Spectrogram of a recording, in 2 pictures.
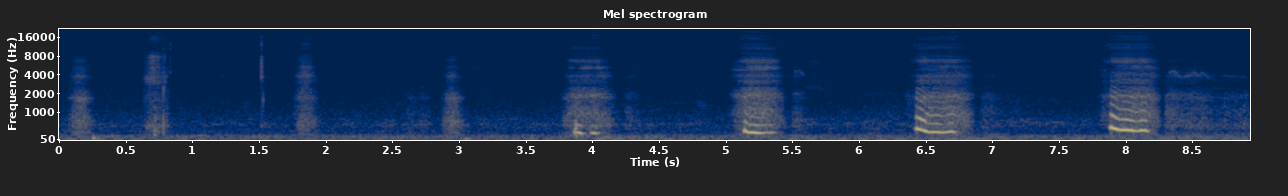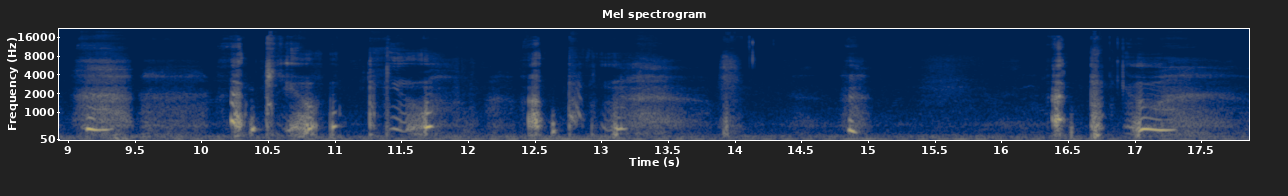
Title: Breathy sneezing 🤧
